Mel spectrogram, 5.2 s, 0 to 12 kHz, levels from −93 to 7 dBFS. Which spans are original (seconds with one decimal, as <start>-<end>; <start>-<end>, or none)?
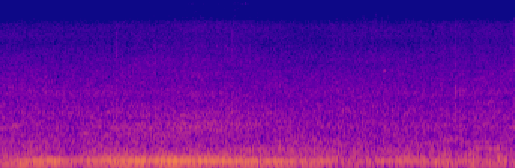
0.0-4.4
